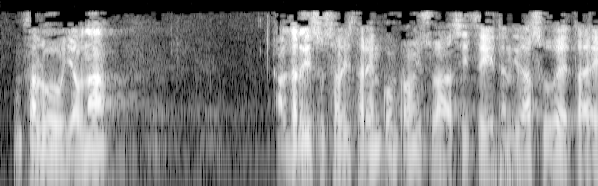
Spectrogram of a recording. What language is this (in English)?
Basque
